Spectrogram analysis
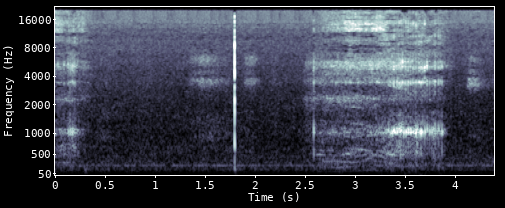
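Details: Snoring from a person who denied snoring and was recorded asleep by friends as a prank: faint breathing, a sharp click, then one buzzing, rattling snore.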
